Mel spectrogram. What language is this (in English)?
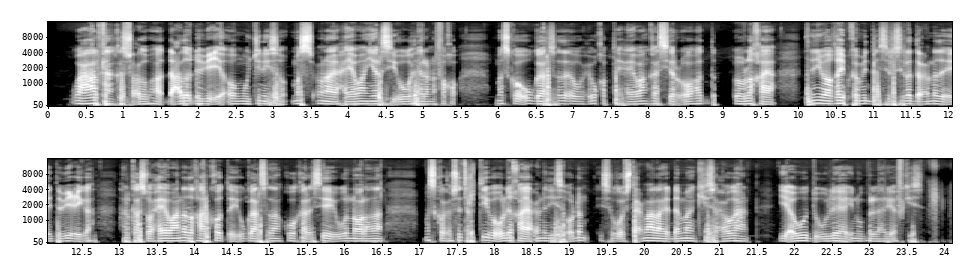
Somali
